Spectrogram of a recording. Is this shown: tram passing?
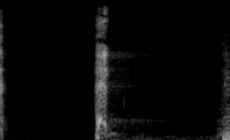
no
